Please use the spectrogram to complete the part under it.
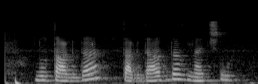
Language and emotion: Russian, neutral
